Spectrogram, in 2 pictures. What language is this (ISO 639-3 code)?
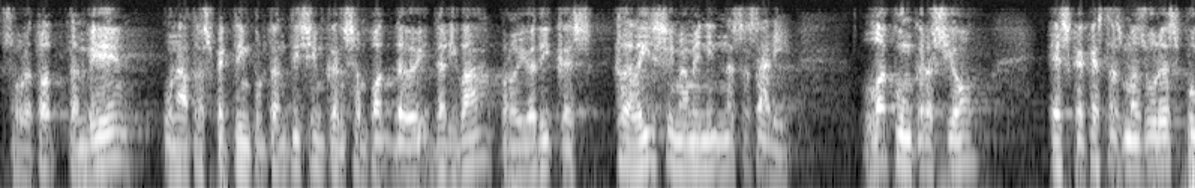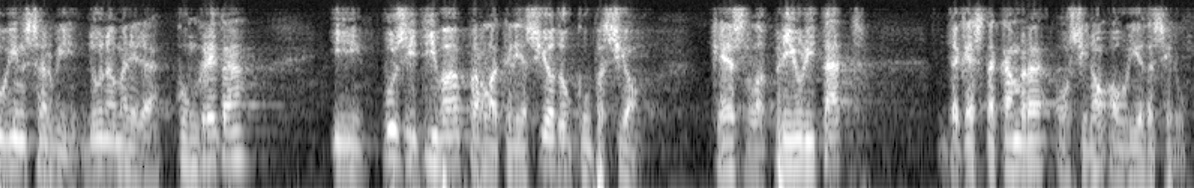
cat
